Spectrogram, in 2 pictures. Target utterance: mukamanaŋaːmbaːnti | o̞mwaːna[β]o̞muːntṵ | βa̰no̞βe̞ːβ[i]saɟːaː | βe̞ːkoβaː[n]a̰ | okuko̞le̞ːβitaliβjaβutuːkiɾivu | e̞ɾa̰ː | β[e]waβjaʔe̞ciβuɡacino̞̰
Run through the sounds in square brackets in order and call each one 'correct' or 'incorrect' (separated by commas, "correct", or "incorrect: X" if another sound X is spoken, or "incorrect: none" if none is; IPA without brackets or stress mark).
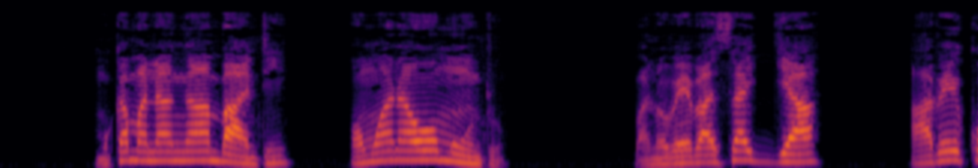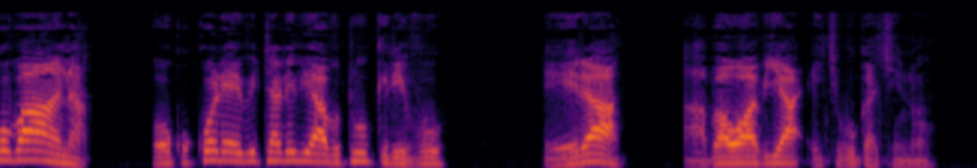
incorrect: w, incorrect: a, correct, incorrect: a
